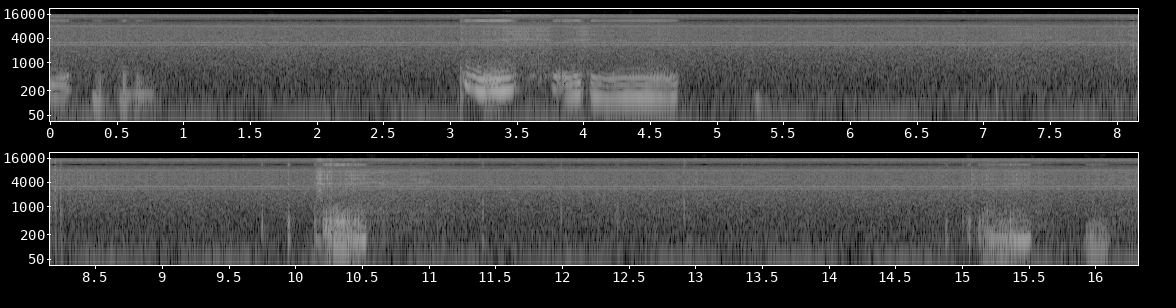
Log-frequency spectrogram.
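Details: Shiba Inu asleep, giving short soft snores in brief paired bursts with a faintly tonal, rasping quality, spaced several seconds apart over a low steady background hiss.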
